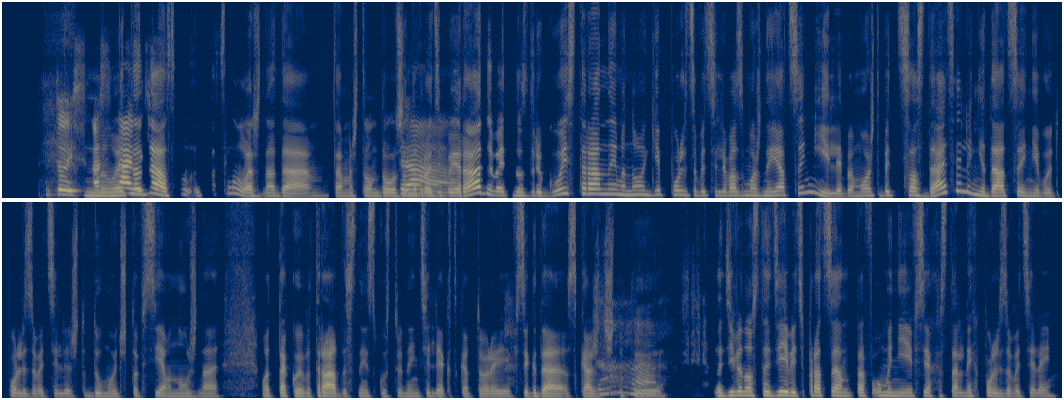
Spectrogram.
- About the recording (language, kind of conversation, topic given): Russian, podcast, Как бороться с фейками и дезинформацией в будущем?
- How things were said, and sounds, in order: other background noise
